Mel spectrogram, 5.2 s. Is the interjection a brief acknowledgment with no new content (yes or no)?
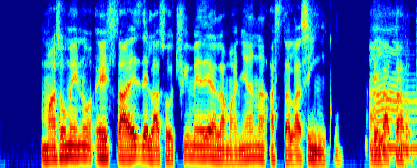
no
